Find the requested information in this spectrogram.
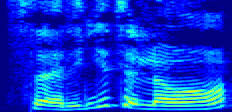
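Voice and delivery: low, slow, loving agreement; tender mother. Acted. Mother to her darling children, tenderly agreeing. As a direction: give in gently and unhurriedly.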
